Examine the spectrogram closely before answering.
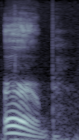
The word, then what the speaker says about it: herb: This is herb. You don't pronounce the H if you're in America.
